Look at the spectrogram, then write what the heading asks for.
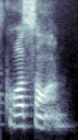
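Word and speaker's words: croissant: So in place of R we have W sound here and T sound also is not produced. So we we pronounce it as quason.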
